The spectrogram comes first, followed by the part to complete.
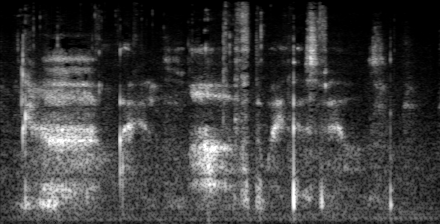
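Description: A woman whispering close to the microphone, in short breathy phrases with a few sharp clicks between them.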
